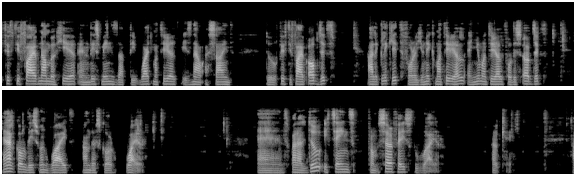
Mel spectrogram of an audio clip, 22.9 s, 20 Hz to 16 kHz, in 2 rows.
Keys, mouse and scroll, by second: 7.7-10.4 drag, 19.7-21.3 drag, 21.3-22.8 middle drag.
